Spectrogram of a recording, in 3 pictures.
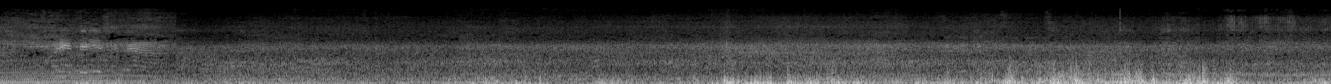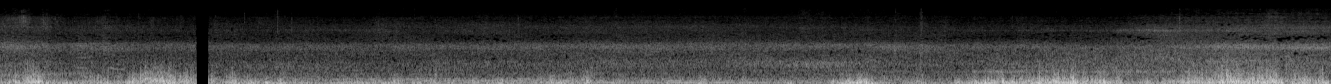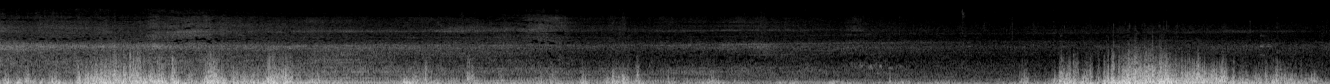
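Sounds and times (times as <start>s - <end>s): steady outdoor hiss: 0.0s - 39.9s
wind buffeting microphone: 0.0s - 39.9s.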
